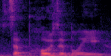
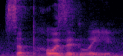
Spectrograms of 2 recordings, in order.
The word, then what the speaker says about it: supposedly: The fact is, most people who use supposably really mean supposedly and should pronounce it as such.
